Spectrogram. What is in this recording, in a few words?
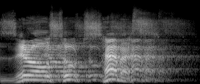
English Announcer; Zero Suit Samus; SSB4-SSBU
